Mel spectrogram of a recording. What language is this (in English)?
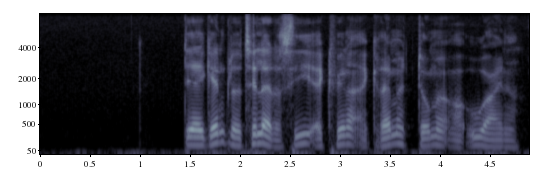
Danish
